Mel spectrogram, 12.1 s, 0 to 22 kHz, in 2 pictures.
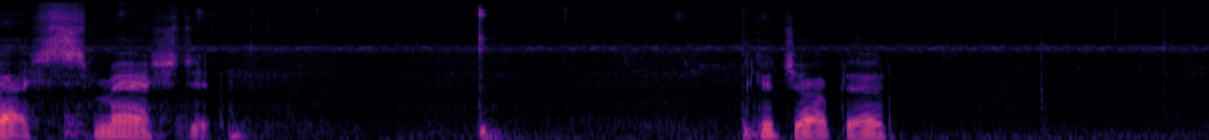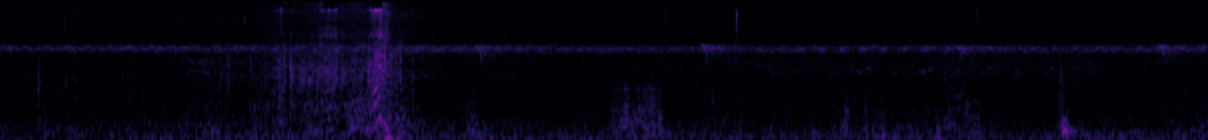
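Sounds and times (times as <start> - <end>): brief rustling scrape: 7.3 - 8.2.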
